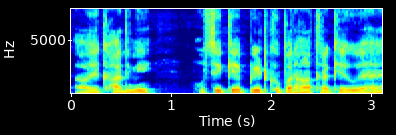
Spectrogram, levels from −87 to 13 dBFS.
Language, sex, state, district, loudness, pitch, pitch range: Hindi, male, Jharkhand, Palamu, -17 LUFS, 125 Hz, 120-130 Hz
